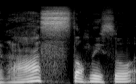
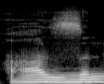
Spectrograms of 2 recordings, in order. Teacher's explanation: Ras, das sehen Sie, ist im Auslaut und ist stimmlos. Rasen, stimmhaft.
